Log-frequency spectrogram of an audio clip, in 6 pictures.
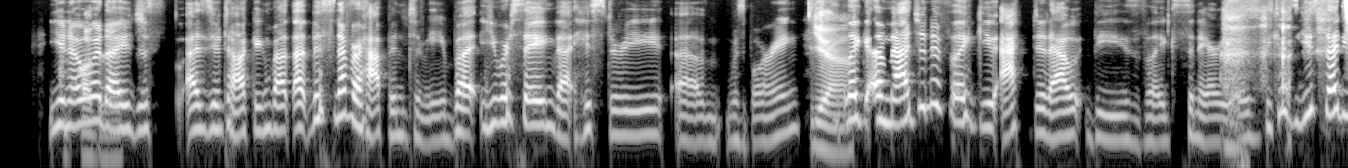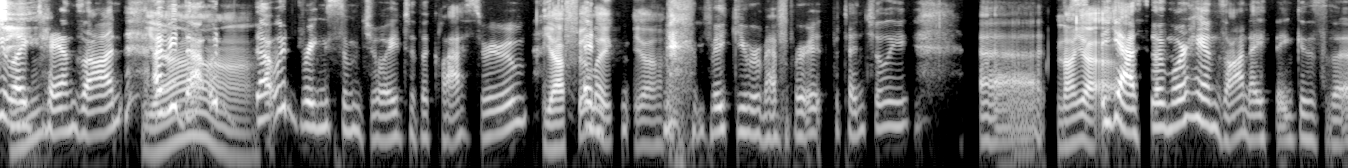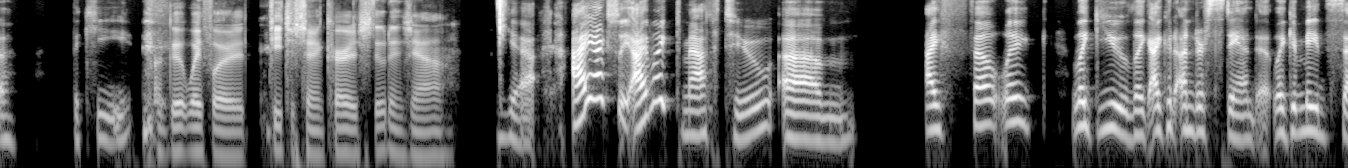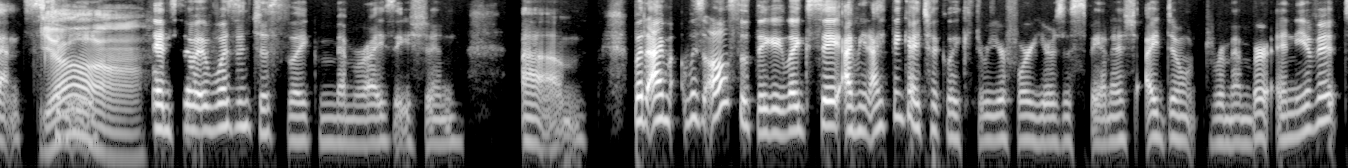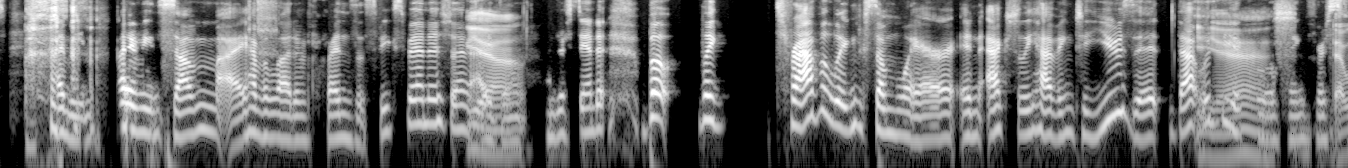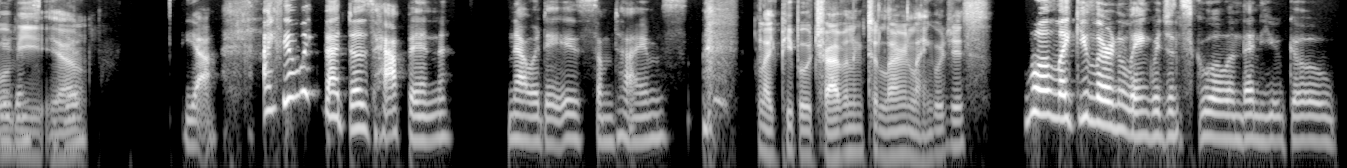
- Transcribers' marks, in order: other background noise; laugh; drawn out: "Yeah"; tapping; chuckle; laughing while speaking: "make you remember it"; chuckle; drawn out: "Yeah"; laugh; chuckle
- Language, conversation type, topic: English, unstructured, How important is curiosity in education?
- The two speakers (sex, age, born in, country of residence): female, 45-49, United States, United States; male, 25-29, United States, United States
